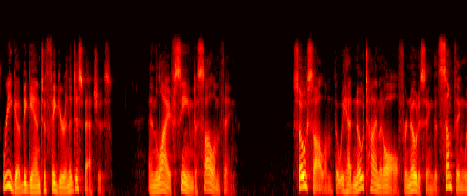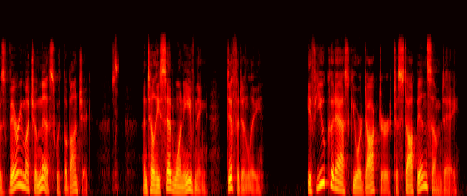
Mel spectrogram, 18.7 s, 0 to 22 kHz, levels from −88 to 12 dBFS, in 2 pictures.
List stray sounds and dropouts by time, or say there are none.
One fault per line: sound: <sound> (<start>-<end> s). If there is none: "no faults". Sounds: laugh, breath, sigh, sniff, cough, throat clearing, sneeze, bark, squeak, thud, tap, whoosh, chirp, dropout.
sound: laugh (11.6-11.7 s)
